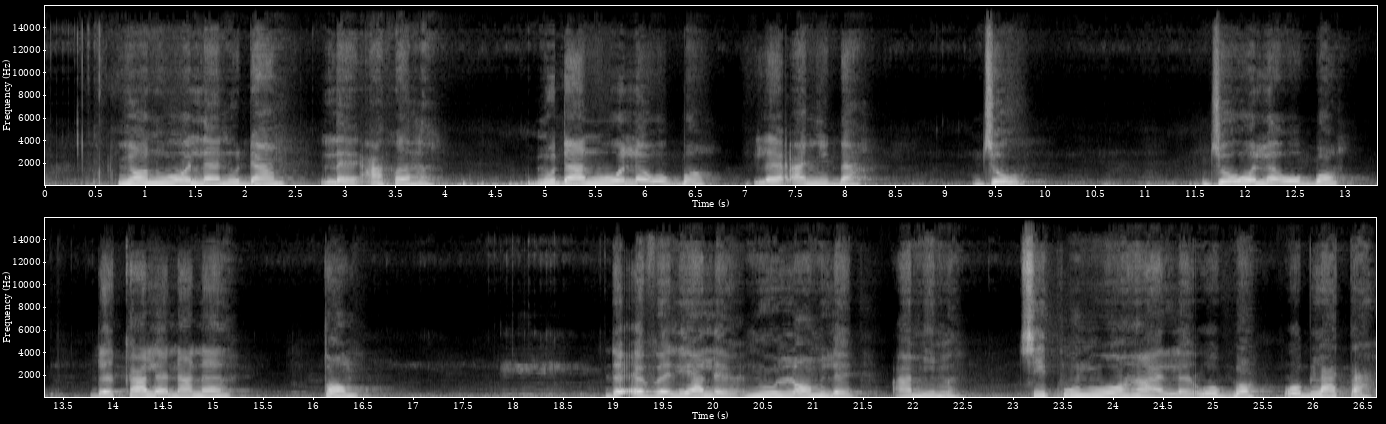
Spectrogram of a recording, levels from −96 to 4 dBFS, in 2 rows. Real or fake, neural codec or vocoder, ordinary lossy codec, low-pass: fake; codec, 44.1 kHz, 2.6 kbps, SNAC; Opus, 64 kbps; 14.4 kHz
